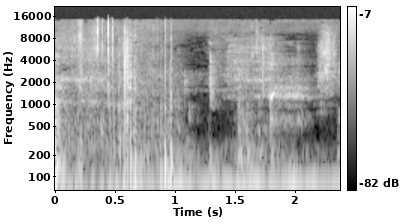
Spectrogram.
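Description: Quiet truck cab before the engine is started: faint rustling and a few small clicks from handling, over a low steady hum.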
